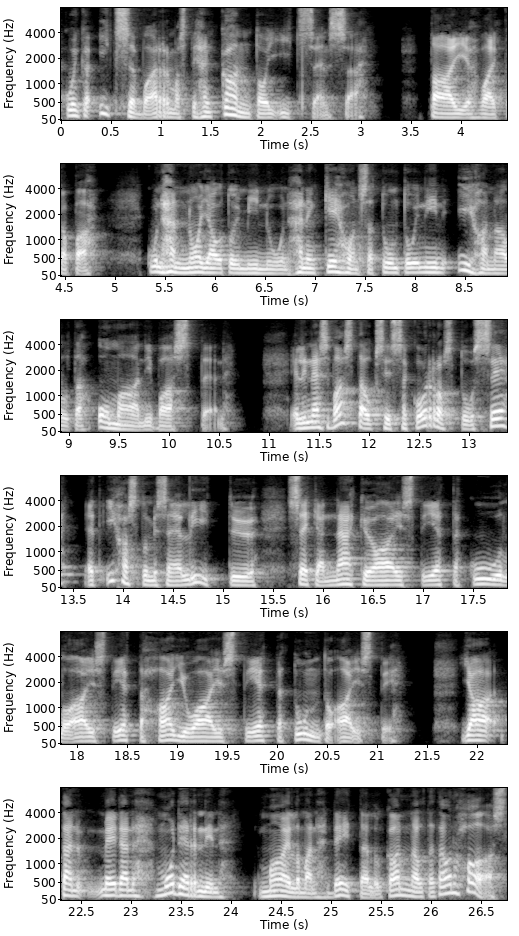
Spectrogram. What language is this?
Finnish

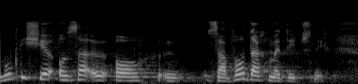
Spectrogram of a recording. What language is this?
Polish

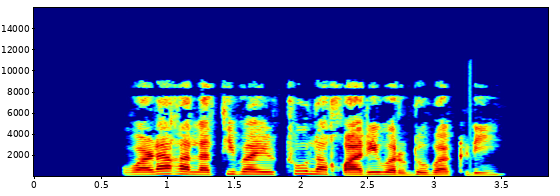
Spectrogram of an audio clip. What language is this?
Pashto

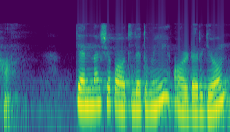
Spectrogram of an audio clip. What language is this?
Konkani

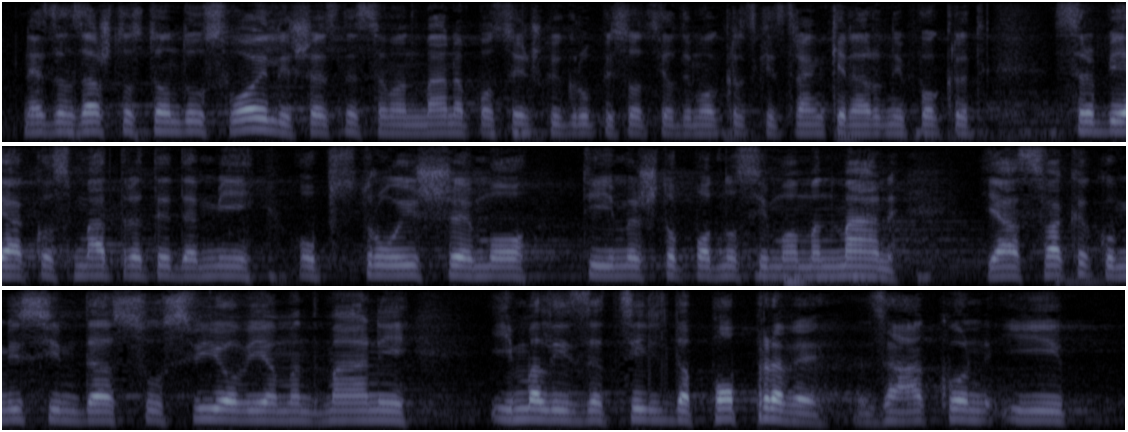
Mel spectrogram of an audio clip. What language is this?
Serbian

